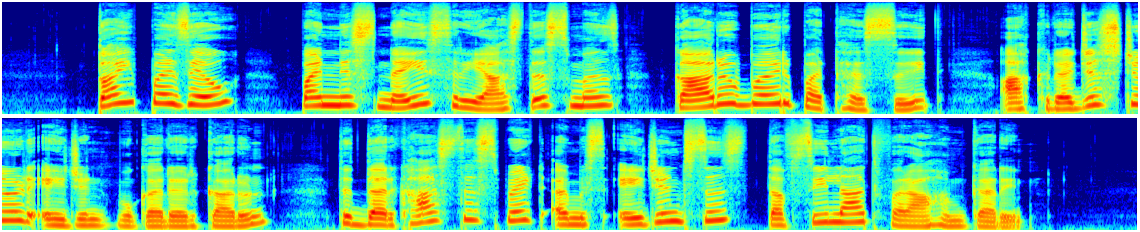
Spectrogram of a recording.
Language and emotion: Kashmiri, neutral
